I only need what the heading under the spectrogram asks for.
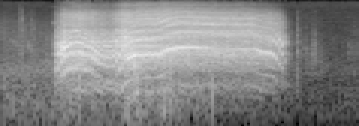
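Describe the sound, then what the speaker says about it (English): Power drill driving screws through door hinges into a wooden door frame while building a screen door; a single steady whirring burst of about a second and a half, close and loud, with no talk. "Now I just need to screw the hinges into the door frame."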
